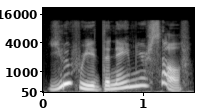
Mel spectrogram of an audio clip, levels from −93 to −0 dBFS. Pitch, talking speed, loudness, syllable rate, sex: 245 Hz, 200 wpm, -15 LUFS, 4.5 syllables/s, female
